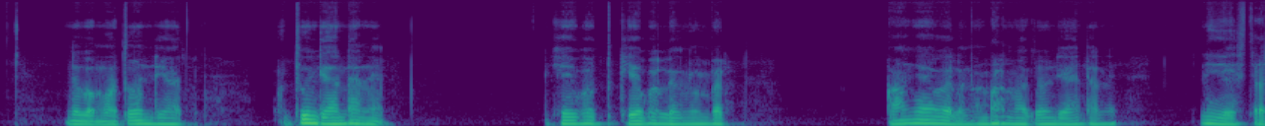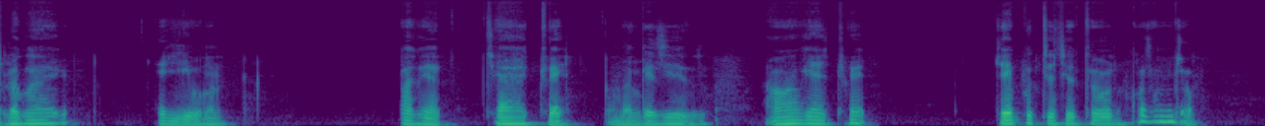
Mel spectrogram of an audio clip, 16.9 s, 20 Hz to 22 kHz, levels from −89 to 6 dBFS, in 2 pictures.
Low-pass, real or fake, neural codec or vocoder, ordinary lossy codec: none; fake; codec, 44.1 kHz, 2.6 kbps, SNAC; none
